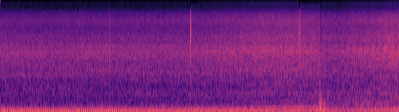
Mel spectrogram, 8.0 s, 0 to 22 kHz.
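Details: LS2 V8 truck's first fire-up after a driveway cam swap (heads pulled; cam, valve springs and pushrods replaced; fresh oil and coolant), originally an exhaust leak: deep, steady rumble at an even idle with no tapping or rattle, so the engine runs healthy.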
